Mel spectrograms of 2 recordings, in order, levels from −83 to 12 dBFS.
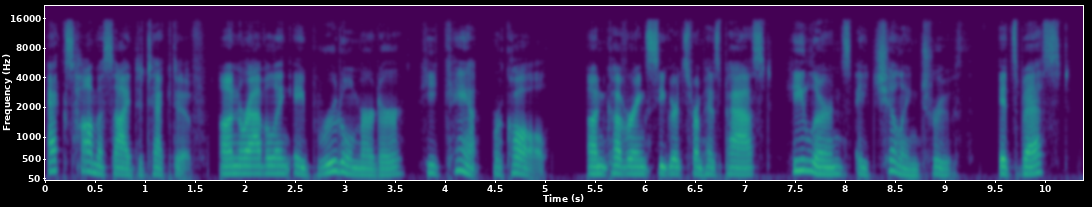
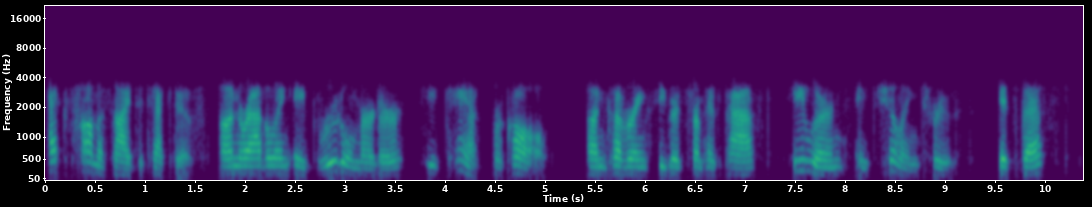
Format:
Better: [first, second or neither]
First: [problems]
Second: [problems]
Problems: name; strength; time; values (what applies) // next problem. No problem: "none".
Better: first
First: none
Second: phone-call audio; poor line; nothing above 3 kHz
